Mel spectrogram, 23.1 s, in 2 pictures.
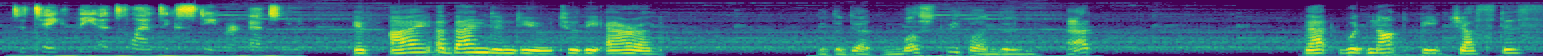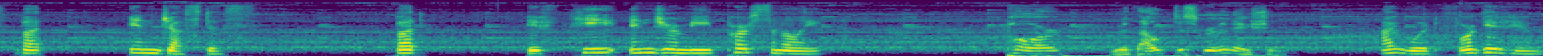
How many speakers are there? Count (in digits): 3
